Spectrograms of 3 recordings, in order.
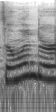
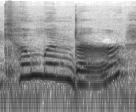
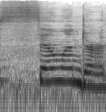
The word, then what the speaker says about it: cylinder: say the word cylinder now a cylinder is the soft C sound remember our phonics rule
